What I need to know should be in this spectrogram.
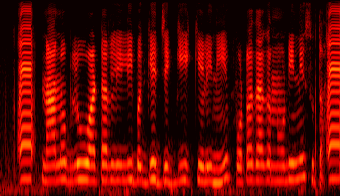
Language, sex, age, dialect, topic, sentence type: Kannada, female, 18-24, Central, agriculture, statement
